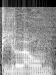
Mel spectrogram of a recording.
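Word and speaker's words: Belome: beone or rather whatever that means that's pronounced belom bam has shown his face again Mario clone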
